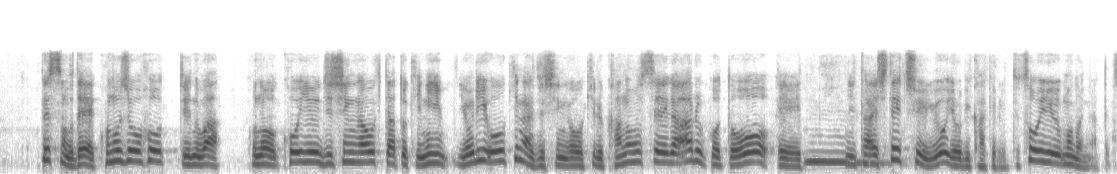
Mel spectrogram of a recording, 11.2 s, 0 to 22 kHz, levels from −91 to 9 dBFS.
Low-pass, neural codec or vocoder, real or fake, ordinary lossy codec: 7.2 kHz; codec, 16 kHz, 8 kbps, FreqCodec, smaller model; fake; Opus, 32 kbps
